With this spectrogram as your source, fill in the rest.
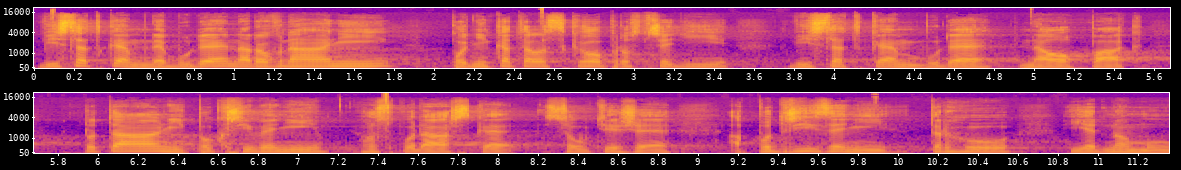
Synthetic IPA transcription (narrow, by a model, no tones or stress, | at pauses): viːslɛt̪kɛmnɛbudɛnaɾo̞vnaːɲiː | podɲɪkat̪ɛlskɛːɦo̞pɾo̞st̪r̝̥ɛɟiː | viːslɛt̪kɛmbudɛnao̞pak | t̪o̞t̪aːlɲiːpo̞kr̝̥ɪvɛɲiːɦo̞spo̞daːr̥skɛːso̞wcɛʒɛ | ʔapo̞d̪r̝iːzɛɲiːt̪r̩ɦu | jɛdno̞mu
